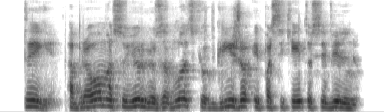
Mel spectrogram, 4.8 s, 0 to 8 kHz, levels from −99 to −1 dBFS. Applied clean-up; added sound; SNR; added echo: none; none; none; none.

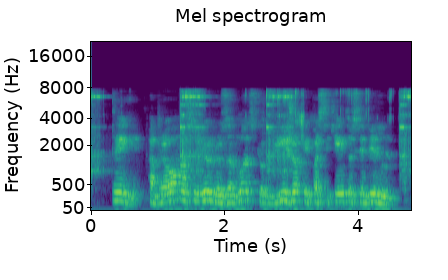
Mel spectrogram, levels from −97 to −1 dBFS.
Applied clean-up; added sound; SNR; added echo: none; Coin (dropping); 6 dB; reverberation time 0.3 s.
